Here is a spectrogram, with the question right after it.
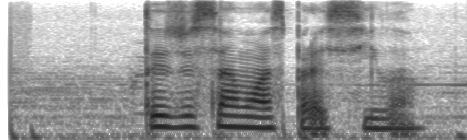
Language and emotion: Russian, neutral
